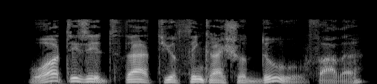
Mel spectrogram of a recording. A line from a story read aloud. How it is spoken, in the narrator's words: he asked slowly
